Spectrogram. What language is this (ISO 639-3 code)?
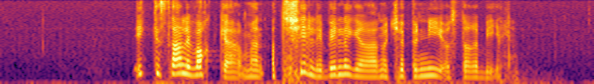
nor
